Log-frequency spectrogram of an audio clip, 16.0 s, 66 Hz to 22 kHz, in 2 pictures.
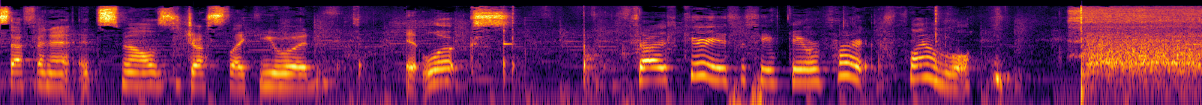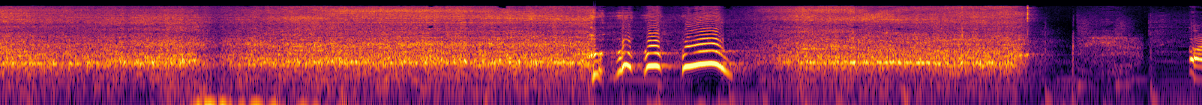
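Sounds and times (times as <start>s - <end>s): gas torch hissing: 7.1s - 15.6s.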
